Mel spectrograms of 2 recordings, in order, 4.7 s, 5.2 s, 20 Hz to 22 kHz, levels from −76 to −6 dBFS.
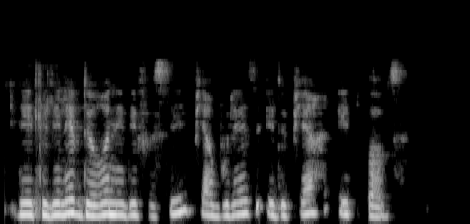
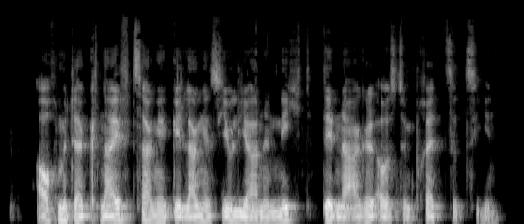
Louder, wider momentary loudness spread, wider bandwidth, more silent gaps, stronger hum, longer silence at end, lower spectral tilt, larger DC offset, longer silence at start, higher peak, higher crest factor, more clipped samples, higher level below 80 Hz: second, -23 LUFS vs -19 LUFS; about the same, 10 LU vs 12 LU; second, 7.4 kHz vs 14 kHz; neither; neither; first, 0.7 s vs 0.25 s; about the same, -6 dB/octave vs -6.5 dB/octave; neither; second, 0.1 s vs 0.35 s; second, -8 dBFS vs -2 dBFS; about the same, 14 dB vs 18 dB; neither; second, -62 dBFS vs -46 dBFS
